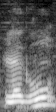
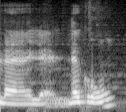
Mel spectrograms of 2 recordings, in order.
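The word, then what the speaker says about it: Laggron: Par contre, l'agron, avant je disais l'agron. Je disais l'agron avant. Sauf qu'en fait, quand il réfléchit bien, l'agron, en fait, c'est par rapport au lagon.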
